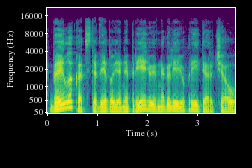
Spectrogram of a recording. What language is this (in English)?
Lithuanian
